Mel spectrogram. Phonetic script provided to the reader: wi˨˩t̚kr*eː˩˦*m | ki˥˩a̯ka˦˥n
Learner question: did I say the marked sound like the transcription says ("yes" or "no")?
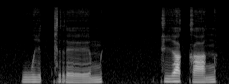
yes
